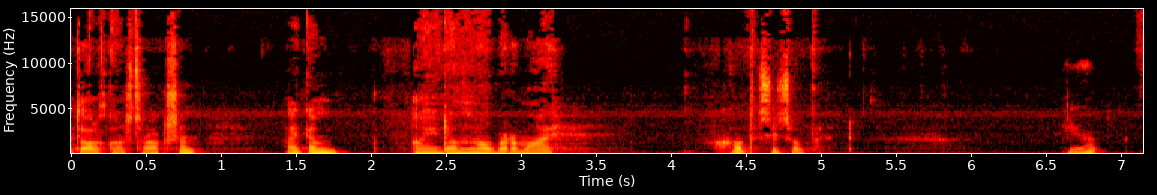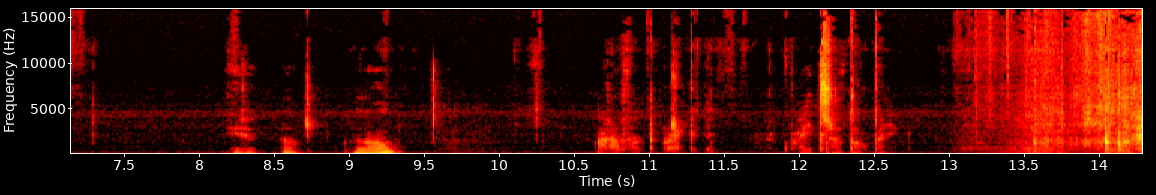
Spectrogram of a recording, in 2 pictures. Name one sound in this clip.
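A pen is turned over in the hands with faint clicks.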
